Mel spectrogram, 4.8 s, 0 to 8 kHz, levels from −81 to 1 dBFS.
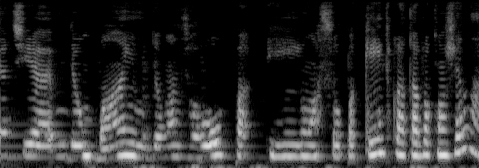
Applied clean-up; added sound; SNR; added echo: classical method WPE with log-MMSE.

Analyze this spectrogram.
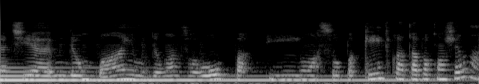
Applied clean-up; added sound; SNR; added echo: none; Bass guitar; -3 dB; reverberation time 0.2 s.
